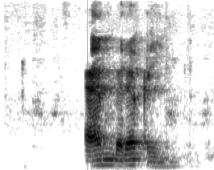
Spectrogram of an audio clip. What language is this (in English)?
Kurdish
